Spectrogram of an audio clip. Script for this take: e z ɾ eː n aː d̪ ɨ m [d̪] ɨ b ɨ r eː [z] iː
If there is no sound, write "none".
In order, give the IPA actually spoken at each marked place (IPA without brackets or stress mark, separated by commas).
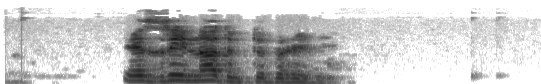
t̪, v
